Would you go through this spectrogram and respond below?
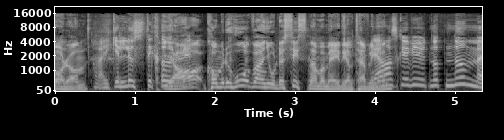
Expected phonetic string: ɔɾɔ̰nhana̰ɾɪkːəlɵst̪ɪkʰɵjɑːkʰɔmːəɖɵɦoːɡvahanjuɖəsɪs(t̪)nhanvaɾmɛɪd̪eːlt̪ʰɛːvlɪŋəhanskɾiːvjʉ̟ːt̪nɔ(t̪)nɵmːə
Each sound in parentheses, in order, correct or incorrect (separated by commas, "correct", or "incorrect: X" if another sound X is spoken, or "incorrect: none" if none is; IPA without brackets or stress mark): correct, correct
